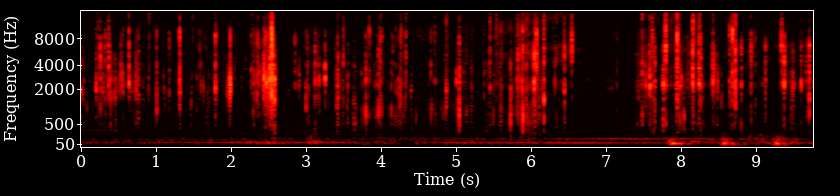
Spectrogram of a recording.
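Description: A hand rubs and crinkles a crumpled, thin white embossed plastic sheet with raised dots, resting on carpet, using its fingertips. Dense, bright crackles and crinkles come in irregular bursts with short pauses, over a steady low hum.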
